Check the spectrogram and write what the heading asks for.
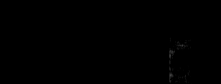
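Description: Near silence, with a faint, brief intake of breath near the end.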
